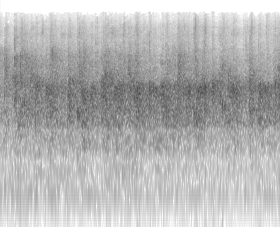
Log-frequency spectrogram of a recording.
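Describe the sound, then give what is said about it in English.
A crowd applauds steadily, a dense, even wash of many hands clapping at once, loud and sustained for a few seconds without any talking. “If real estate troubles resonated with you, if moving troubles resonated with you, if any of this sort of resonated with you, give us a little applause here.”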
